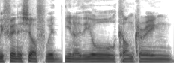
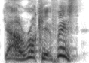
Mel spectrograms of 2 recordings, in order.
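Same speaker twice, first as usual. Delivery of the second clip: mock cheer; 12 semitones higher, 4 dB louder, slower than usual. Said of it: "he goes".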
